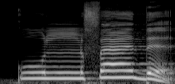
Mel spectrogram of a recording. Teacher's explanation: Cirinya adalah lam sukunnya ini menghadapi huruf yang bukan lam lagi ya, bukan huruf lam, juga bukan huruf ro ya. Maka lam sukun ini kita baca dengan idhar atau jelas. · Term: lam mutlak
